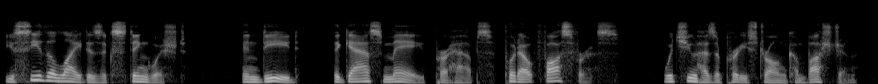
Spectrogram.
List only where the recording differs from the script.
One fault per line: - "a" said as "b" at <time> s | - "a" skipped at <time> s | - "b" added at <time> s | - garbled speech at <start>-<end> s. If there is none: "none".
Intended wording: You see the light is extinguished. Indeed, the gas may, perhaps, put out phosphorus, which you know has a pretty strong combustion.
- "know" skipped at 7.0 s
